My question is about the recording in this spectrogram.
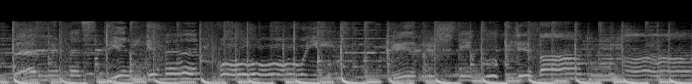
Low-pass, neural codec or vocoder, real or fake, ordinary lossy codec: none; codec, 16 kHz, 2 kbps, X-Codec, HuBERT features, trained on balanced general audio; fake; none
